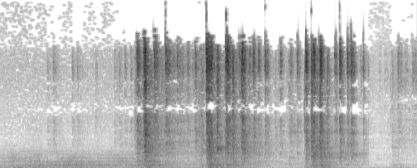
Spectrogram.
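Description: Husky steel-tray wheelbarrow with a flat-free tire being wheeled over a door threshold and doormat, with long-handled tools loose in the tray. The wheel rolls with a steady low rumble, and three loud clattering knocks come as the barrow bumps over the sill and the tools rattle against the steel tray.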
